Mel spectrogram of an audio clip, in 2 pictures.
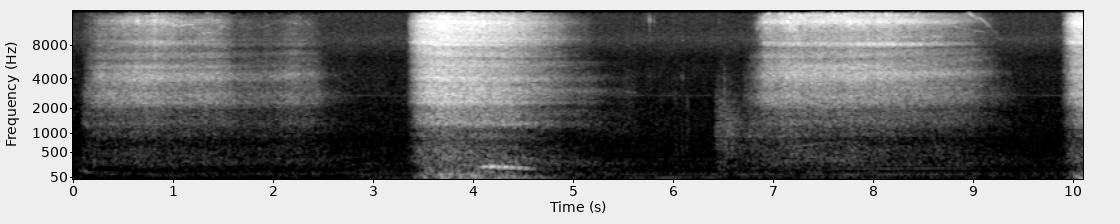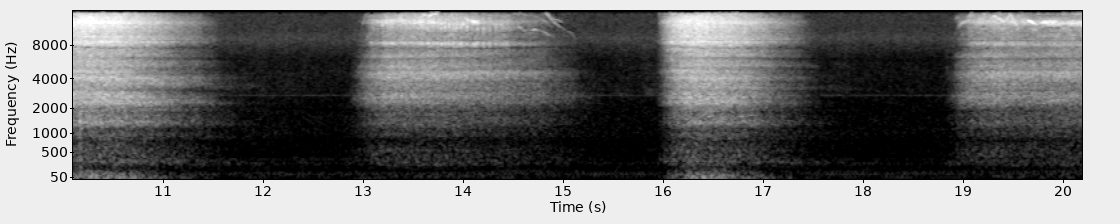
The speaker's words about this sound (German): Wir nehmen am Anfang jetzt mal fünf tiefe Atemzüge. Macht die wirklich, wirklich mal so tief es geht, als ob ihr das erste Mal in eurem Leben ein- und ausatmen würdet.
